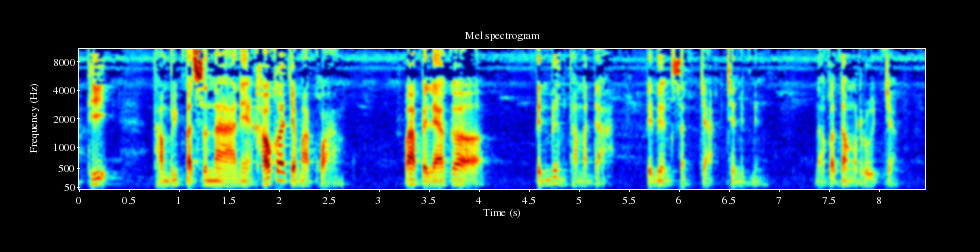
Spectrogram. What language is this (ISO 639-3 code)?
tha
